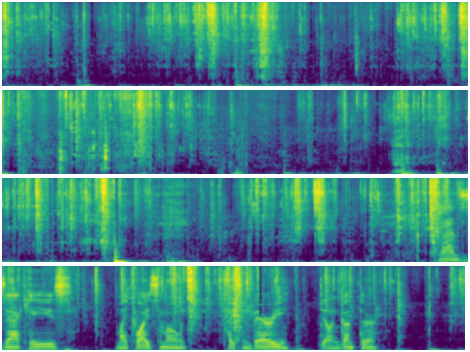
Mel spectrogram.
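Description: Cards rustle and slap as hands shuffle through a stack.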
